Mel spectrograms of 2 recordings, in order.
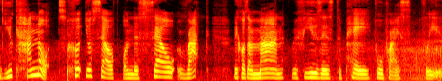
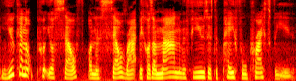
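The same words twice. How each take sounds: First: Slowed right down, each word weighted; slow emphatic repeat. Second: Said in the usual way. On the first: Shown as a demonstration. Repeating her key line to expensive women, slow and weighted. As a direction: say it slower so it sinks in. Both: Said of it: "I'll say that again".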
